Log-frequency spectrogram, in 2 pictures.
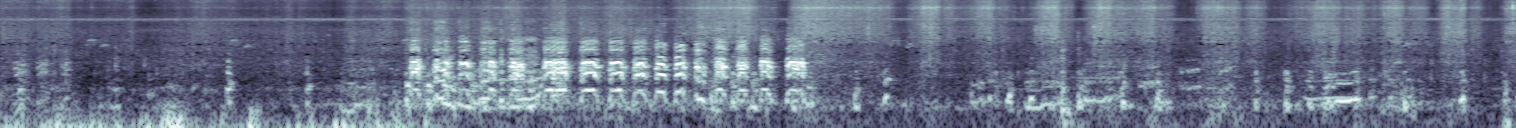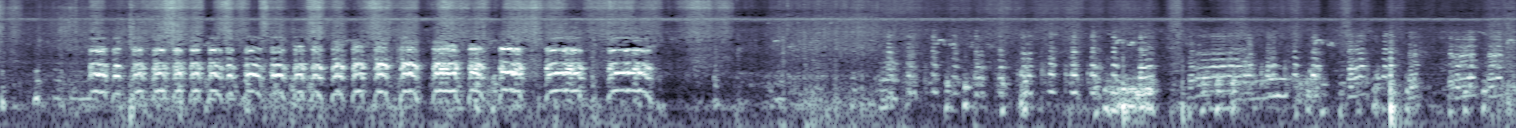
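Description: Chickens clucking in long runs of rapid clucks, in three bouts of a few seconds each, the loudest a little after the start and in the middle.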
